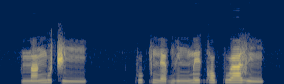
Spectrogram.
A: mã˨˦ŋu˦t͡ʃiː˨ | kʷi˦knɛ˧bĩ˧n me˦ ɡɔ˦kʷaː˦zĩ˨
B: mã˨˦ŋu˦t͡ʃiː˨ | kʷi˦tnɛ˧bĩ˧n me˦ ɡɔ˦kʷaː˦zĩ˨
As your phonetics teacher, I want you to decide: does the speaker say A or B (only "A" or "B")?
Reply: A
